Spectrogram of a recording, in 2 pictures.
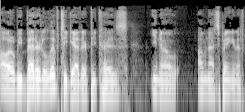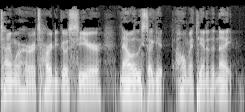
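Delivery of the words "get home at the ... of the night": ordinary talk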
